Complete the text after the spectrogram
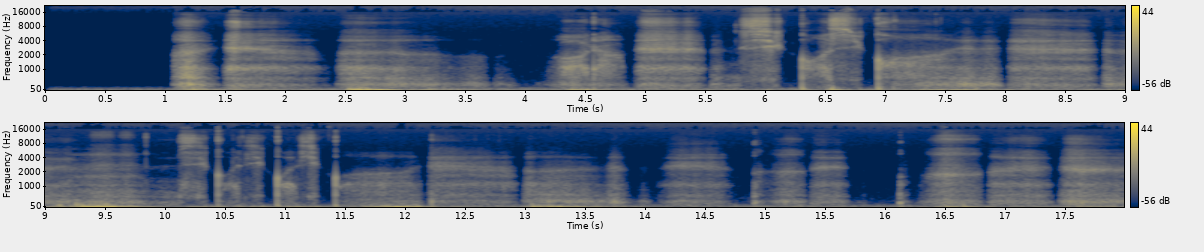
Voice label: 耳元煽り 手コキ煽りループトラック, ASMR; しこしこ雑魚チンポ; メスガキ魔法少女サーリャちゃん

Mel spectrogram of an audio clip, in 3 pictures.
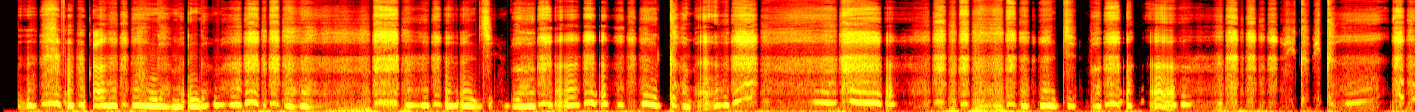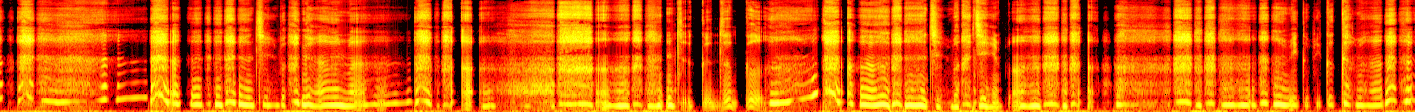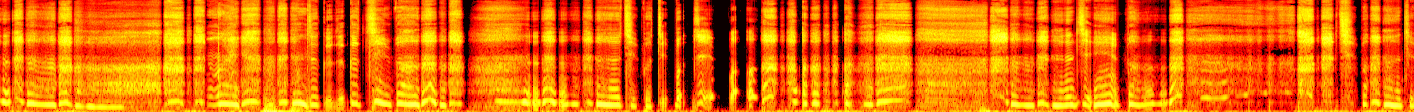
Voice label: チン嗅ぎと裏筋舐め上げ 右 淫語連呼, ASMR; ギャルフェラッ!!学校は援交ギャル風俗店ッ!!

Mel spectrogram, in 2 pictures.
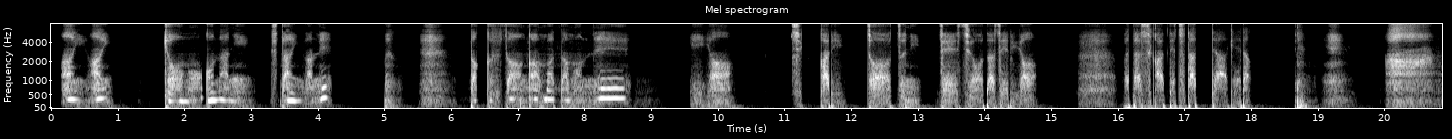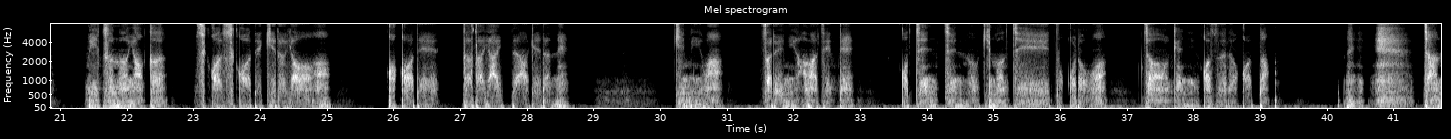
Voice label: オナサポ用しこしこボイスループ（左耳）; 特典 ダンジョン最奥の禁断の魔女は、あなたのおち○ちんを離さない!～命助けたんだから、たくさん精子ちょーだい?

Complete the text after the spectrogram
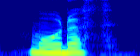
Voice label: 漏らせ・近・左, ASMR

